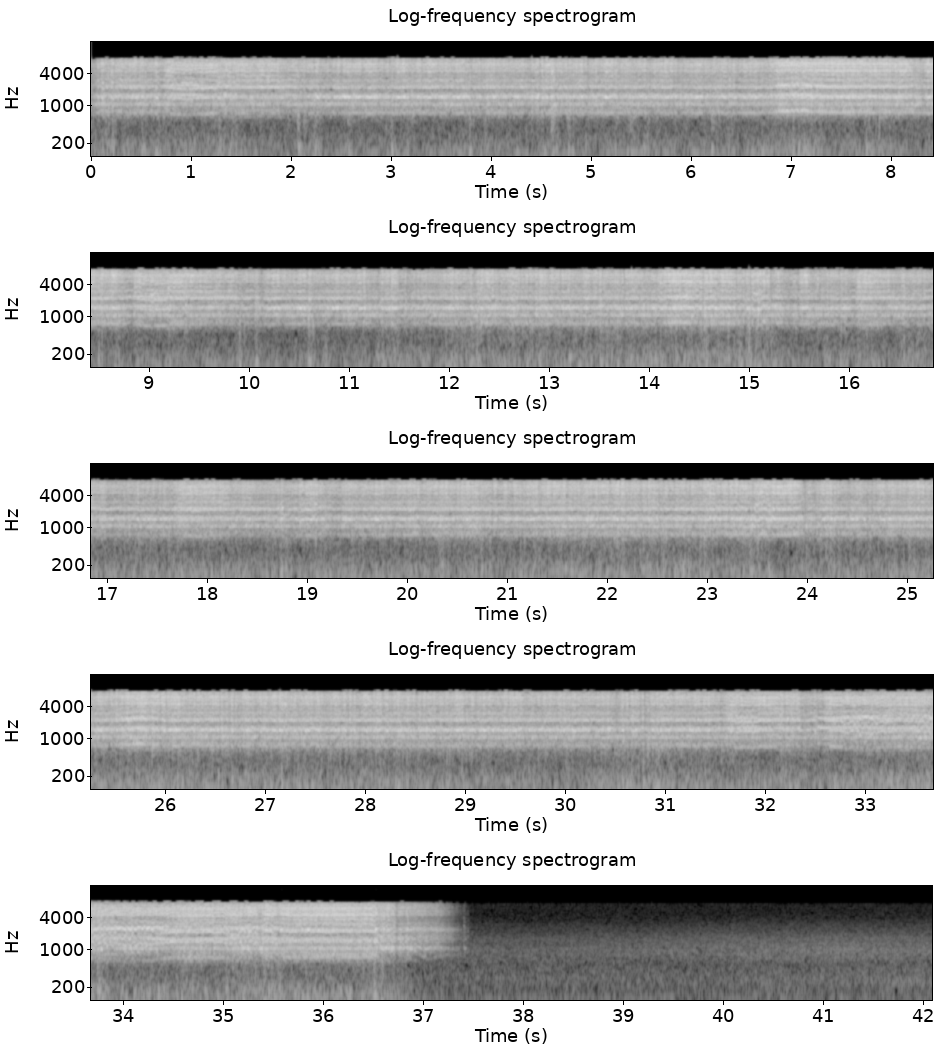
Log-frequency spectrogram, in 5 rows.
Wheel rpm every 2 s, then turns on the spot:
200, 200, 200, 200, 200, 200, 200, 200, 200, 200, 200, 200, 200, 200, 200, 200, 200, 200, 30, 0, 0.
none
